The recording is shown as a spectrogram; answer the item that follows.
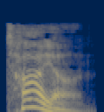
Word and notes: tie-on: British English

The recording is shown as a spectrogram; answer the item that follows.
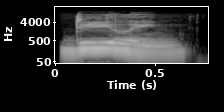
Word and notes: dealing: American English

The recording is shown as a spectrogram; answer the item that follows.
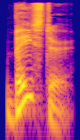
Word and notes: baster: British English

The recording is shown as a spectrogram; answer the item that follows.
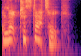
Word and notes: electrostatic: British English

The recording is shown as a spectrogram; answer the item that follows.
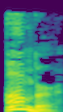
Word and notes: ombre: British English

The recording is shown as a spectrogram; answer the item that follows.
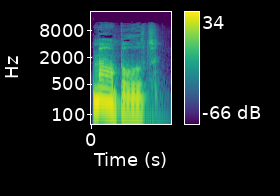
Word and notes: marbled: British English

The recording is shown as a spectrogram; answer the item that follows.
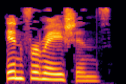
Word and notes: informations: British English

